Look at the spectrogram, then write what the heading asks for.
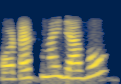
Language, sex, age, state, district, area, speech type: Bengali, female, 45-60, West Bengal, North 24 Parganas, urban, conversation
